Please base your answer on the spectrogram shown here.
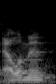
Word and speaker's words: LMNT: One I really like is Element, LMNT is how they spell it.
